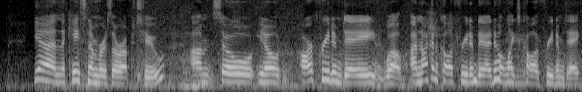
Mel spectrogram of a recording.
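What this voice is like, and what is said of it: North American accent. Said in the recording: “She sounds like a North American to me.”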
